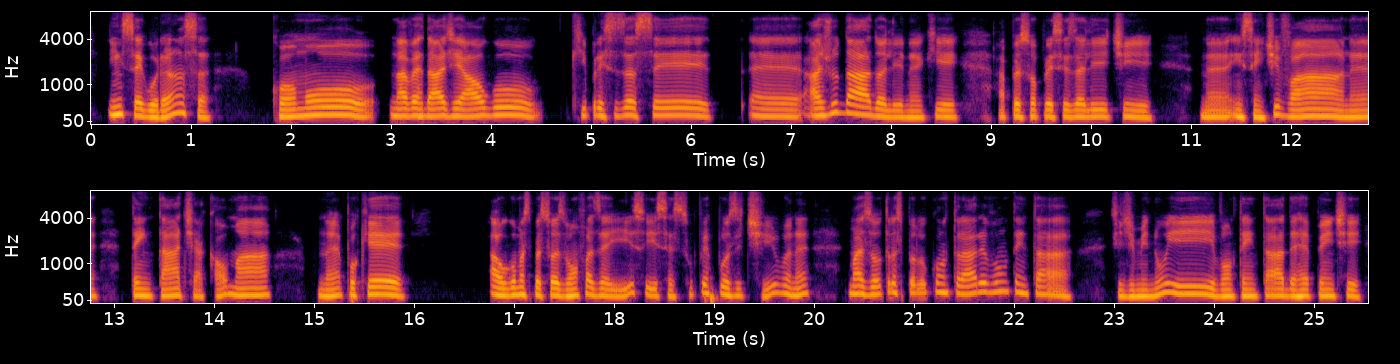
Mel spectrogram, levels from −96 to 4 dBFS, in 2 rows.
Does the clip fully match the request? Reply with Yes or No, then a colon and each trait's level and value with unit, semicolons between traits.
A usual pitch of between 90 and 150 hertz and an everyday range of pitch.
Yes: medium, 140 Hz; average, 3.3 semitones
